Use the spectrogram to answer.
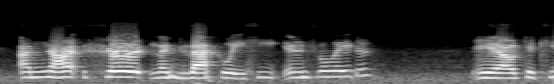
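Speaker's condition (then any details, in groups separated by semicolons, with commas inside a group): Cerebral palsy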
